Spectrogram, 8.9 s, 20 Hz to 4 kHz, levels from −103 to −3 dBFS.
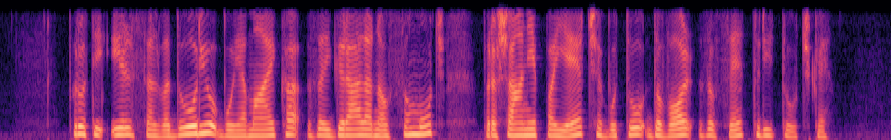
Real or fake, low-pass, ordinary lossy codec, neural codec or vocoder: real; 3.6 kHz; none; none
